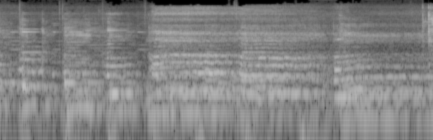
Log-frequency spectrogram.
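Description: A live band plays with a female lead singer: electric bass, guitars, keyboards and drum kit, with the kick drum beating about twice a second. About five seconds in the drums drop out and the band holds a long chord.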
